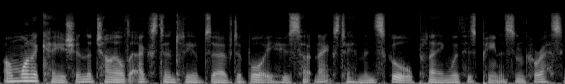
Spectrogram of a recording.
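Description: A corrupt frame concealed appears from 1.33 to 1.40 s in this speech clip. Flipped bits left the decoder unable to trust the data, so it replaced the damaged stretch rather than playing it, either muting it or filling it with a scrambled copy of the last good spectrum. The concealed stretch lasts about 66 ms, a length that fits two lost frames.

A corrupt frame decoded occurs at 3.09 s. Here the decoder did not notice the damage and played a frame whose gains or codes had been misread, placing energy at the wrong frequencies. It is heard as a chirp, squeak, blip or burst of noise lasting roughly one frame, with an error peak of about -25 dBFS.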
